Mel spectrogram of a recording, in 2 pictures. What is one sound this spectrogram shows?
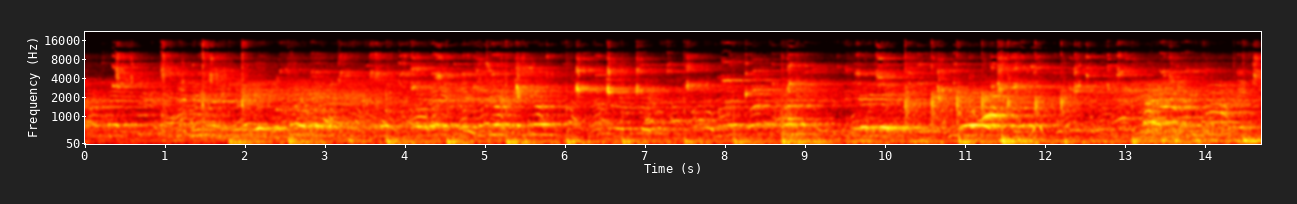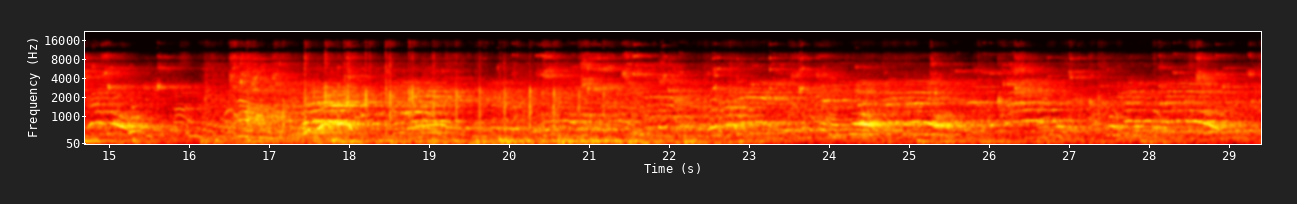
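A basketball bounces on a court, echoing in a large gym.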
